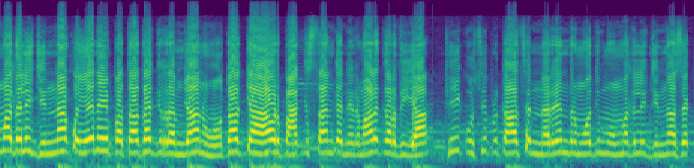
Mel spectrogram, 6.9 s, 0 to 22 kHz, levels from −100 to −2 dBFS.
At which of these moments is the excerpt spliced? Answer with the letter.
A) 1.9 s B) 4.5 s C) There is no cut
B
